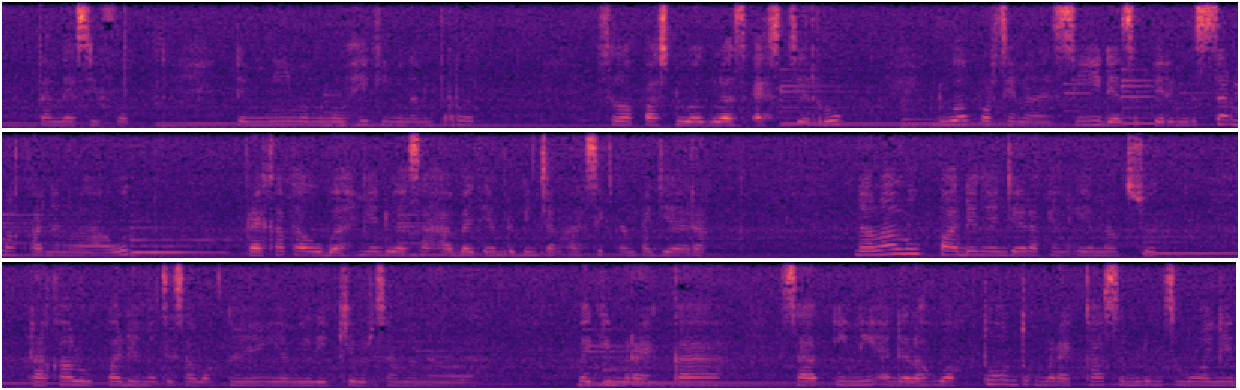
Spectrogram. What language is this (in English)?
Indonesian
